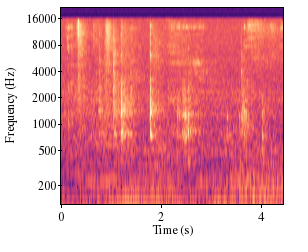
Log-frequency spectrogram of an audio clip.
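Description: A few light clicks and one dull low thump from hands working at a motorcycle's ignition and wiring, over a faint steady hum. The engine is not running.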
